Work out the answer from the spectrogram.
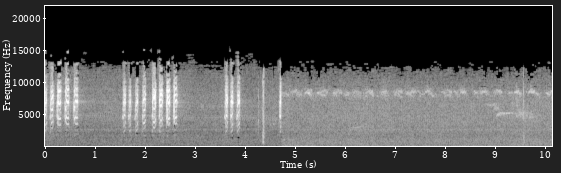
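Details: Great tit family nesting inside an engine's water jacket space and a nest box at an engine museum, before fledging, after the weather improved; clusters of very high, thin, rapid ticking notes in short bursts, then a faint steady high whine over low background hum.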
